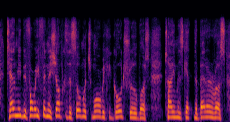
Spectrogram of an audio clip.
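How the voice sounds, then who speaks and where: A man with a Galway accent, high in pitch, with ordinary pitch variation. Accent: Irish, Galway. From Ireland, Galway. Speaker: sports podcast host. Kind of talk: interview.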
